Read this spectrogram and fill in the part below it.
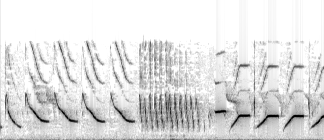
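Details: Canary song meant to stimulate other canaries: descending whistled sweeps, a dense buzzy rattle, then rising-and-falling clear whistles repeated about three times a second.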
